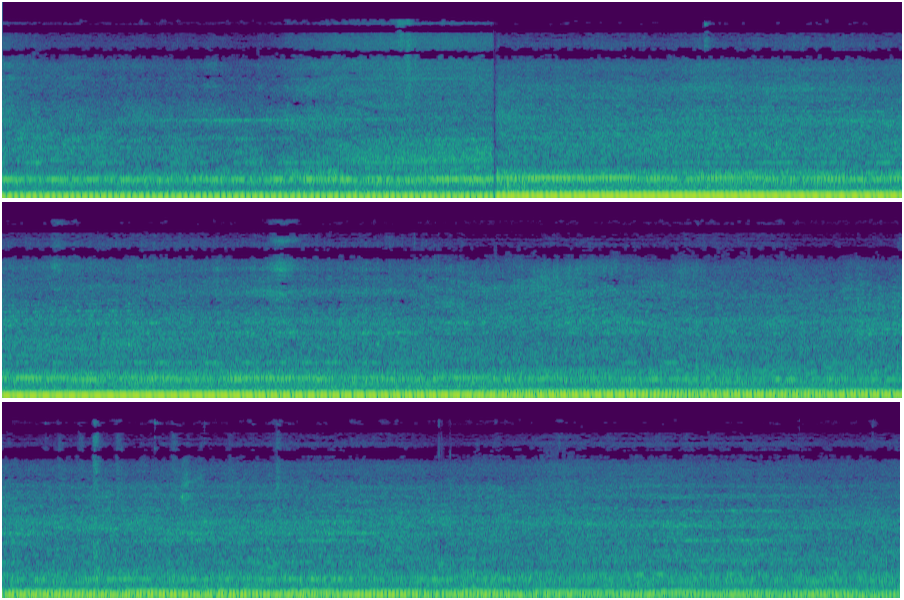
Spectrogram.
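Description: Amtrak train of Amfleet passenger cars rolling past the platform: a loud, steady low rumble with a humming tone over it. The sound shifts about five seconds in and then eases off gradually.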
